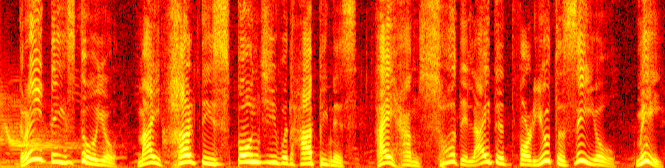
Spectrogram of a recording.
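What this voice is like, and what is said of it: Dreamy foreign-accented character voice. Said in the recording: “What a dreamy accent.”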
